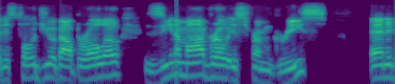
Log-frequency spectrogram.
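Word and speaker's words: Xinomavro: it's a different grape so xenomorph is the name of the grape yes you pronounce the x like a z and it is lighter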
